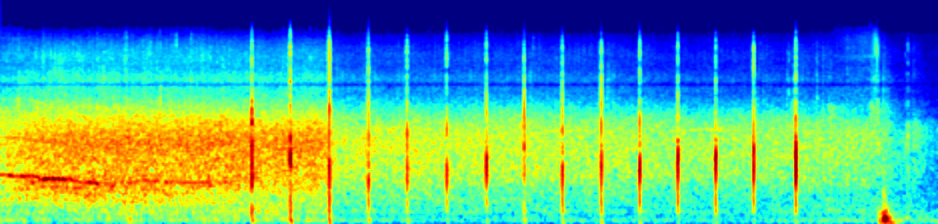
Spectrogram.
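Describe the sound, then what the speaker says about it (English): Faint crowd applause in a large convention hall at an AIPAC gathering, a soft even wash that thins after a couple of seconds while sharp regular ticks punctuate it to the end. "how about one more round of applause for our great, great Secretary of State"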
